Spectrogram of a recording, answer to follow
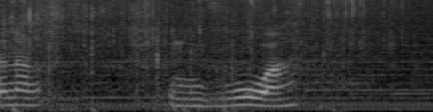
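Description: A woman's voice speaking in short phrases, once at the start and again about a second in, over soft background music.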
